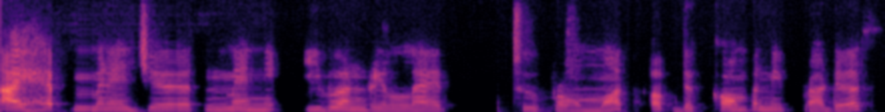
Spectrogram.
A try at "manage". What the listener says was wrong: Ini bacanya manage ya, bukan managed. Manage.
